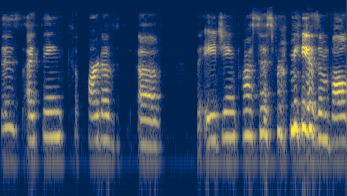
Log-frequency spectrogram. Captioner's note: chuckles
